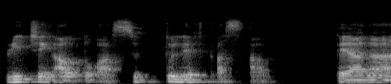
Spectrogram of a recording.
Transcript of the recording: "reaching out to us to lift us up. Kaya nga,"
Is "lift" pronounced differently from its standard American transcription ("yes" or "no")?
no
